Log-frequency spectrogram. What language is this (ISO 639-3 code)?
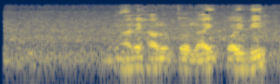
lrk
